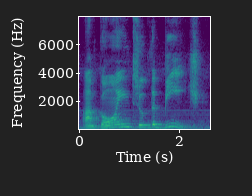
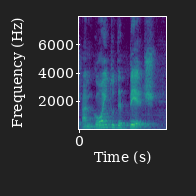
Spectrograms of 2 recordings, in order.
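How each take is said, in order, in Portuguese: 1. A vogal em beach é longa. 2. A vogal em beach é curta. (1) "você tem o que a gente chama de I longo. Então, fica beach" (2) "o brasileiro, no português, a primeira palavra que é praia, nós pronunciaríamos bitch"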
